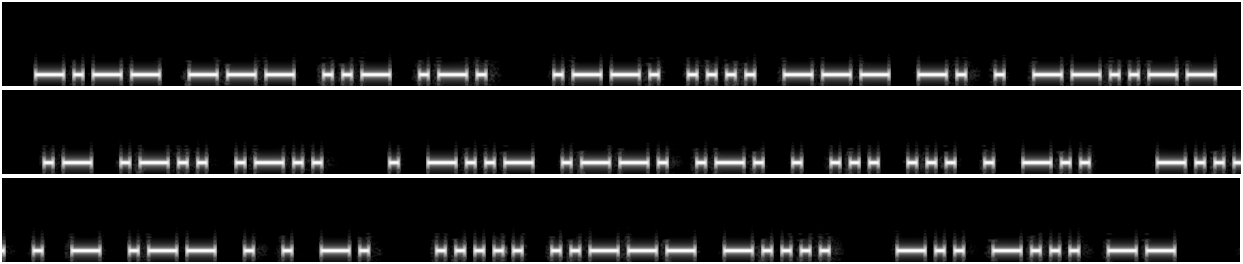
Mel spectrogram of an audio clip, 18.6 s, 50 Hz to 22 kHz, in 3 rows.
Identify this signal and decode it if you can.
Morse code, heard as a keyed tone, about 25 wpm, 600 Hz. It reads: YOUR PHONE, ALL EXPRESSED BETWEEN 526 DBM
